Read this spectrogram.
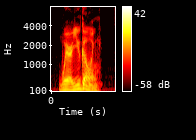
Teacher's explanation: with information questions starting with what, where, when, who, why, or how, your voice often goes down at the end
